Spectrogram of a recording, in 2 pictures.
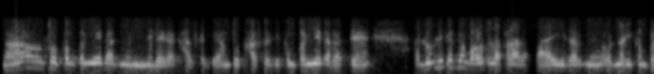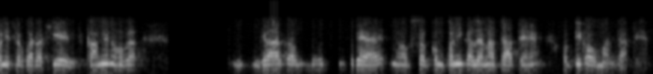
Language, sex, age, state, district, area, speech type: Hindi, male, 60+, Bihar, Madhepura, urban, conversation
